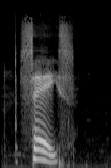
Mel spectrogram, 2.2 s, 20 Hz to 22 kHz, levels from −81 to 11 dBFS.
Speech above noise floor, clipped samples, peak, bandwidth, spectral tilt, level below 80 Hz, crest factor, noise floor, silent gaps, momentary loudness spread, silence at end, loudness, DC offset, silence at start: 44 dB; under 0.1%; -2 dBFS; 15 kHz; -2.5 dB/octave; -56 dBFS; 18 dB; -60 dBFS; none; 21 LU; 0.75 s; -15 LUFS; under 0.1%; 0.3 s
